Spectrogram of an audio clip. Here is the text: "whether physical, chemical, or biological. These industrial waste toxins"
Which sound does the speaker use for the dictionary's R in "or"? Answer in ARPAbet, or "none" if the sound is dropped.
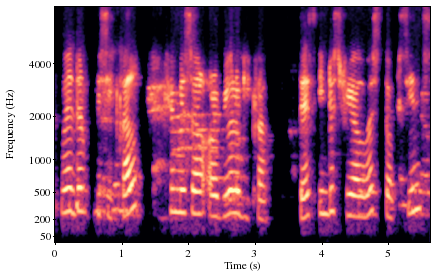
R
